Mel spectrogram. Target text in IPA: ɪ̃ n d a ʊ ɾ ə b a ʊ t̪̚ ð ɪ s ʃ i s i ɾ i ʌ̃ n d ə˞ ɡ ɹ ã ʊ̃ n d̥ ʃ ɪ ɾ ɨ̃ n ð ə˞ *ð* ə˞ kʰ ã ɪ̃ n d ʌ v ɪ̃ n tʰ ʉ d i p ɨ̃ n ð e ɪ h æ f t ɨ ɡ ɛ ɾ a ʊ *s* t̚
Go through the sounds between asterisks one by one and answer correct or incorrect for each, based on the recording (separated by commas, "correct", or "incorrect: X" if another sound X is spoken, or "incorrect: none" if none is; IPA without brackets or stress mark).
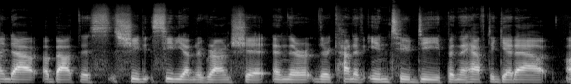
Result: correct, incorrect: none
